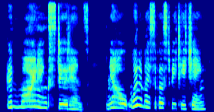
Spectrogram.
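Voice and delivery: strangely high, almost falsetto voice. A woman with a clipboard greets the class: strangely high, almost falsetto. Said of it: "She spoke in a strangely high voice, almost falsetto".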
